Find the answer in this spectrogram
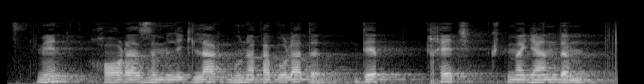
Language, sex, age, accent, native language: Uzbek, male, 18-24, Andijon, Uzbek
